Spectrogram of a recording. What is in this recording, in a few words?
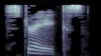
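"strakes", British English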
